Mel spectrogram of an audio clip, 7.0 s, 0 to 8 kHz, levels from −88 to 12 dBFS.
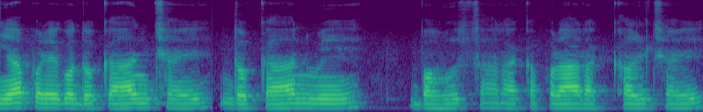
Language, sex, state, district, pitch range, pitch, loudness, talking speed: Maithili, male, Bihar, Samastipur, 115-125 Hz, 120 Hz, -20 LUFS, 100 wpm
